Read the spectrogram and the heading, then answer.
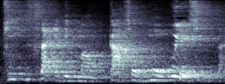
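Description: A man's voice: fairly high pitch, a little slow. Older male pastor preaching in Taiwanese Hokkien. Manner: animated preaching with gestures, mixing in English terms. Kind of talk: sermon. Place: church sanctuary, at a pulpit. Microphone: pulpit mic, camera from a distance. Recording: echoey church hall, heard from far off.

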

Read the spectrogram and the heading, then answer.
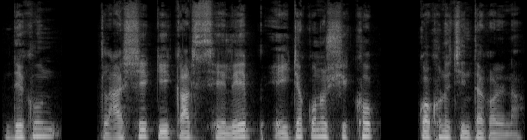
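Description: A dignified, firm schoolteacher in a moral cartoon, acted by a man. He speaks instructively at a medium pitch. The recording is dry, with no room sound. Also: normal speed, no room sound, close to an everyday voice. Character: firm, principled maths teacher in a skullcap. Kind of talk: cartoon dialogue acting.

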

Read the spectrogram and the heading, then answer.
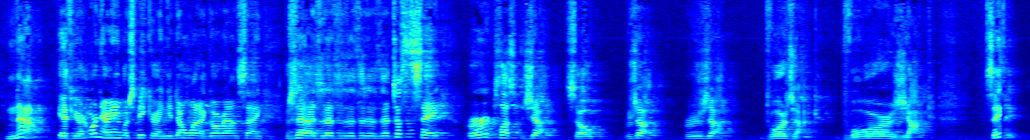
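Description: A man presenting a video that explains pronunciation, playful and demonstrating sounds slowly. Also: high voice, a bit bright, reverberant, far from the mic. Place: room with bookshelves.

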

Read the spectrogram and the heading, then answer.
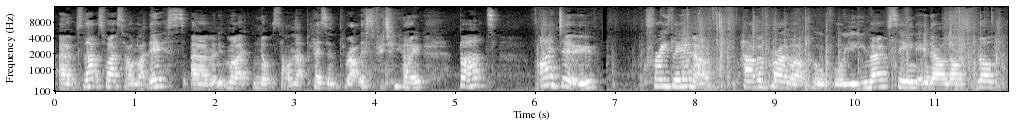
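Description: A young woman with a fairly high voice, stuffed up and nasal from a bad cold. She chats in a bubbly, rambling way full of ums, recorded on a camera mic set a little way off in a bedroom. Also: unhurried, fairly bright tone, far from the mic, slight background noise. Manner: chatty, bubbly, lots of fillers. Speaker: vlogger. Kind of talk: casual haul chat to camera. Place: bedroom with vanity table, indoors.

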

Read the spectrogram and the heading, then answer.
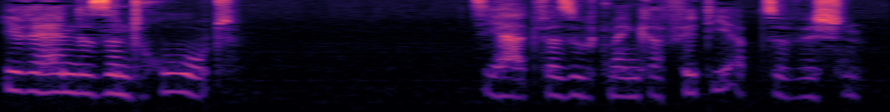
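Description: A woman acting a resentful, obsessive teenage schoolgirl who narrates in a radio play, with a husky voice. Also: a little high, steady tone, a little slow, a little mellow. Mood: resentful, tense.

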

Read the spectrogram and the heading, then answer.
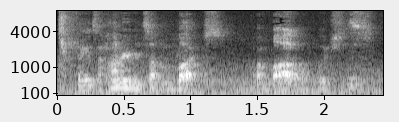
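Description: A young man hosting a whiskey review, chatting casually on an outdoor patio, relaxed and rambling with plenty of fillers. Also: fairly low pitch, rapid-fire, background noise. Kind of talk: casual tasting chat. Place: outdoor patio by a brick wall. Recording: roomy outdoor sound with faint ambience.

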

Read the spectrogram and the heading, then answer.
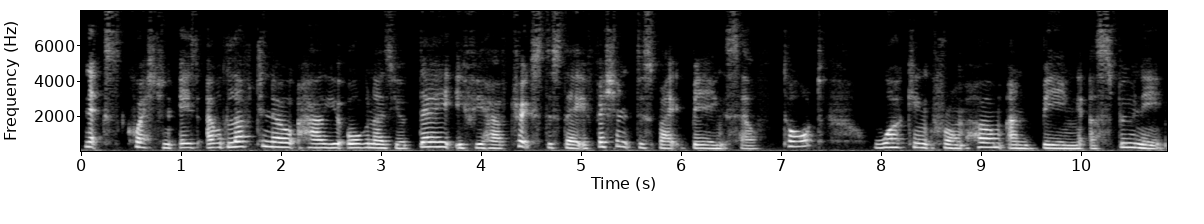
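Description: A woman's voice: medium pitch, a little mellow. Chatty woman in her thirties, home studio. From Japan. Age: 30s. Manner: chatty and candid, reads questions aloud then answers. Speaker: watercolor YouTuber answering viewer questions. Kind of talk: casual Q&A to camera. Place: home art studio with shelves, indoors. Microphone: camera in front at desk distance.

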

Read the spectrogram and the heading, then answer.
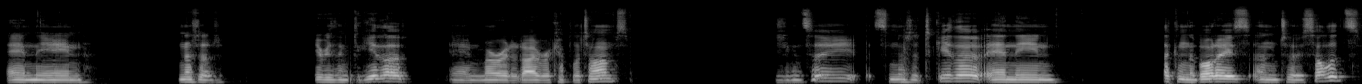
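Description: A man with a New Zealand accent talking through a software modelling tutorial, thinking aloud with frequent ums and restarts. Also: lowish voice, measured pace, pauses often, clear, resonant tone. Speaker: CAD design tutor. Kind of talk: screen-recorded software tutorial.

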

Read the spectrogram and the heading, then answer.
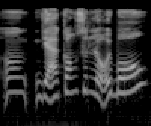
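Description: A timid young boy in an animated fairy tale, voiced by a woman. He has a high voice and speaks politely and meekly, eager to please. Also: slow, no echo. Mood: dutiful. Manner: polite, meek.

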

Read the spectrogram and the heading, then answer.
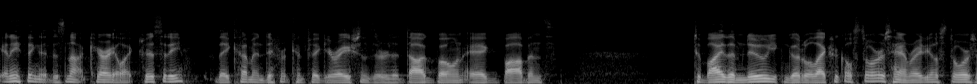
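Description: An older man giving a measured, plain-spoken, step-by-step tutorial explanation. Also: fairly low pitch, creaky. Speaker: instructor. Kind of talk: explanatory tutorial narration over slides.

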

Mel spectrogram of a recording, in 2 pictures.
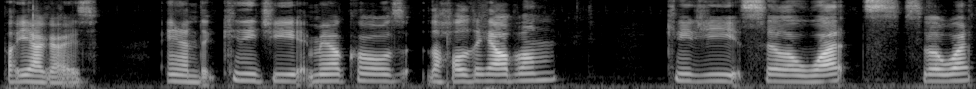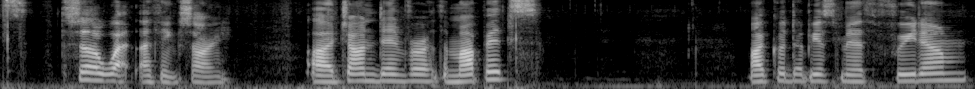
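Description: A man's voice: high-pitched, little pitch movement, slow, bright, forceful tone, smooth, no echo. Rambling young man with a cold. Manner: rambling, filler-heavy, apologetic, keeps saying "guys". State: has a cold. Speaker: YouTuber. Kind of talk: casual video monologue listing items. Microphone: handheld camera.

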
